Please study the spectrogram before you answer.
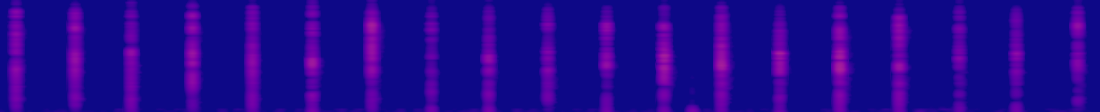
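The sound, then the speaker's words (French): Applause at a live stage show, sounding as many sharp, crisp hand claps in a steady, even rhythm, faint in level, with no voices over them. “C'est vraiment, là, une bonne main d'applaudissements. Bravo.”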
